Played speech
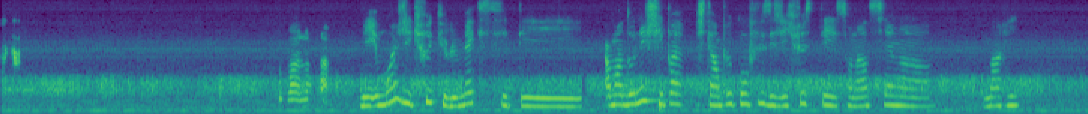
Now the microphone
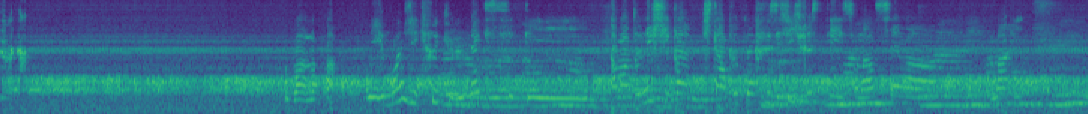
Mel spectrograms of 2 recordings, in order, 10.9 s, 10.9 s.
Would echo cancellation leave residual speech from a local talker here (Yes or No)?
Yes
